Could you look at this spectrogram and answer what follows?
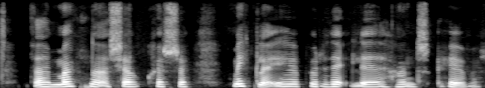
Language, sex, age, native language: Icelandic, female, 30-39, Icelandic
